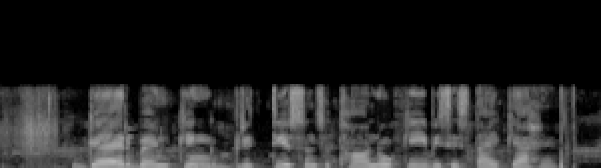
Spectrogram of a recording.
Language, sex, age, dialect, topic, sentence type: Hindi, female, 18-24, Hindustani Malvi Khadi Boli, banking, question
